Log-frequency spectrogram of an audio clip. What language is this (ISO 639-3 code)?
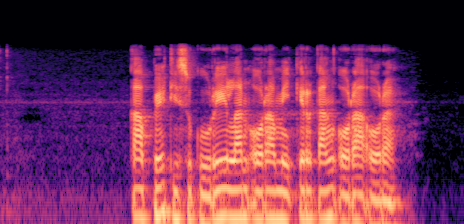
jav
